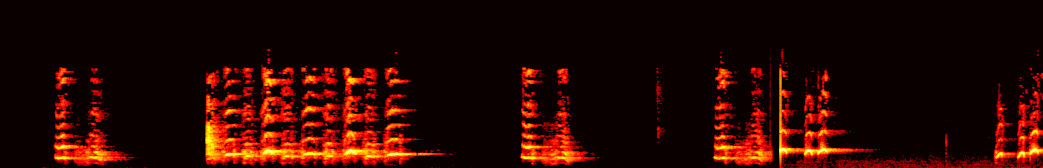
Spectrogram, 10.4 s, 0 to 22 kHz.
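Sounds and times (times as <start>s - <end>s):
cockatiel chattering with harsh and whistled notes: 0.5s - 1.3s, 2.0s - 4.3s, 5.2s - 6.0s, 7.2s - 8.6s, 9.9s - 10.4s.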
